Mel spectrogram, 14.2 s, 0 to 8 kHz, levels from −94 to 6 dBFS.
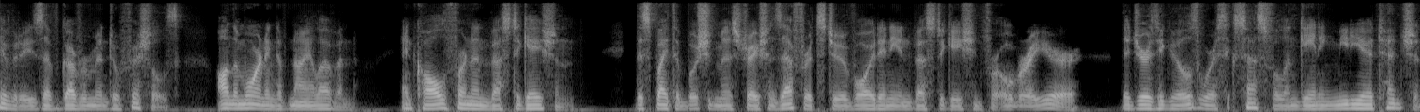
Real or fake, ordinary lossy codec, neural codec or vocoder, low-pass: fake; Opus, 64 kbps; codec, 16 kHz, 0.5 kbps, X-Codec, WavLM features, trained on Multilingual LibriSpeech; 7.2 kHz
